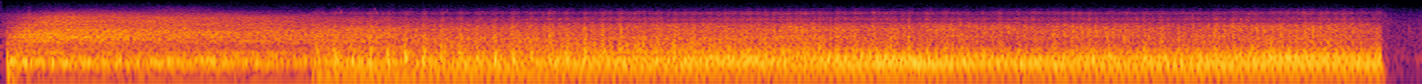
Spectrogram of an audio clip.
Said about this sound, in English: The chopper's just landed.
